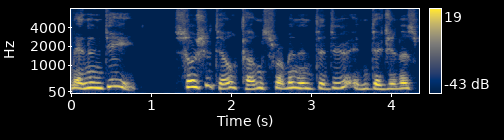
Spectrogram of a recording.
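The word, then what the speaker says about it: Xóchitl: notes I'm joking here sotil is spelled x o c h i t i l it's a indigenous Indian name and indeed Sohail comes from an IND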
